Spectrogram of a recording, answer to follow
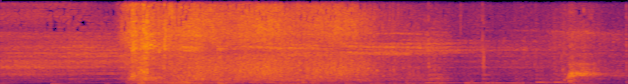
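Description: A sudden big splash about a second in, then rushing, churning water that slowly dies away: a black caiman bolting into the river.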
